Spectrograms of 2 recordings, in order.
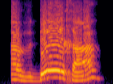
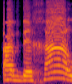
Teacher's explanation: avdecha with a penultimate accent, as opposed to avdecha with an ultimate accent, putting the accent on the second to last syllable is a very common phenomenon in Hebrew when you have a certain word at the end of a clause.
